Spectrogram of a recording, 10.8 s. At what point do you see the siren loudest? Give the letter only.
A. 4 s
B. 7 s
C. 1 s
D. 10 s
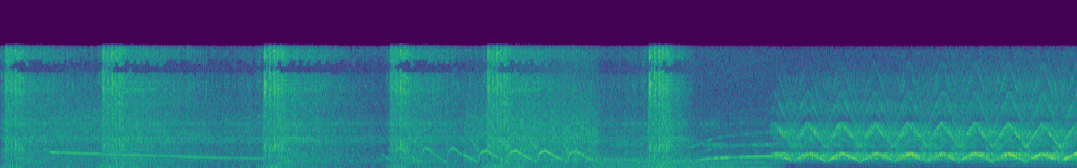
D.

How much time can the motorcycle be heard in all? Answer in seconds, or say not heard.
7 s.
